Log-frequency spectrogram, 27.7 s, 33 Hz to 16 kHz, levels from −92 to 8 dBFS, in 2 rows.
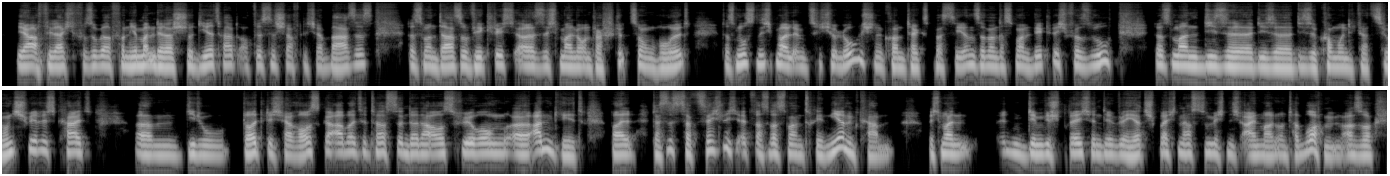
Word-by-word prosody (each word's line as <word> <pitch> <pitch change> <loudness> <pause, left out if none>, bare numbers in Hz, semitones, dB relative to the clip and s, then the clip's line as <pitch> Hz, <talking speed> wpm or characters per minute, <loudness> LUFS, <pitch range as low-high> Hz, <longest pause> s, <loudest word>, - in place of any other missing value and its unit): ja, 145 -2 +5
vielleicht 140 -1 0
v - - -11
sogar 145 +1 0
von 145 +1 -2
jemandem, 145 +2 +4
der 140 - +5
das 135 -1 +4
studiert 150 +3 0
hat, 155 0 -1
auf 140 - -14
wissenschaftlicher 140 -2 -4
Basis, 135 +7 0 0.3
dass 145 -5 -4
man 145 -3 -1
da 135 +2 +5
so 140 -2 -1
wirklich, 140 +2 -1
äh, 145 -1 +3
sich 135 -1 -4
mal 140 -2 +2
'ne 135 - +1
Unterstützung 130 +1 -3
holt. 135 +6 +1 0.3
Das 135 - -5
muss 170 +2 +1
nicht 160 +2 -1
mal 150 -5 +4
im 135 - -4
psychologischen 155 - -2
Kontext 130 -1 -1
passieren, 140 +5 -2
sondern 145 -1 -1
dass 135 -2 -5
man 145 -4 -1
wirklich 155 +4 -2
versucht, 155 +7 -1 0.4
dass 155 -4 -2
man 150 -3 +5
diese 140 -2 +4
diese 130 -1 +2
diese 130 -1 -2
Kommunikationsschwierigkeit, 155 - 0 0.4
ähm, 135 -3 0
die 145 - +2
du 135 0 -4
deutlich 150 -2 +2
herausgearbeitet 160 +4 +1
hast 160 -2 0
in 165 -3 -1
deiner 150 0 +2
Ausführung, 155 +1 +1
äh, - - 0
angeht, 155 - +1 0.2
weil, 140 0 +3 0.2
das 135 +6 -3
ist 195 - -4
tatsächlich 180 - -2
etwas, 155 -3 -4
was 150 -3 -1
man 145 -3 -1
trainieren 140 - +2
kann. - - -5 0.3
Ich - - -2
meine, 150 -2 +2 0.3
in 160 -6 -4
dem 145 -2 +3
Gespräch, 155 +2 +1
in 145 - -1
dem 145 -1 -2
wir 140 - 0
jetzt 135 +2 +1
sprechen, 155 +1 -2
hast 150 - -3
du - - -4
mich 150 -2 -3
nicht 135 -4 -5
einmal 125 -2 +2
unterbrochen. 130 0 -1
Also 135 0 0
145 Hz, 175 wpm, -23 LUFS, 135-155 Hz, 0.4 s, ja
